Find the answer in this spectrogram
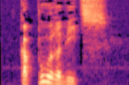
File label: "kapoerewitz", Dutch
